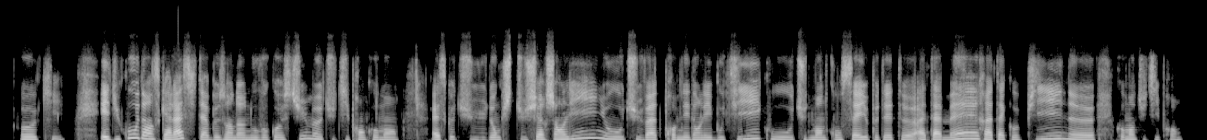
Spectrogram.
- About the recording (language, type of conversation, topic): French, podcast, Qu’est-ce qui, dans une tenue, te met tout de suite de bonne humeur ?
- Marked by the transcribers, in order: tapping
